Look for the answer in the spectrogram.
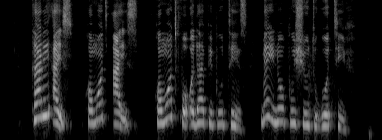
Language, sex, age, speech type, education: Nigerian Pidgin, female, 30-45, spontaneous, tertiary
